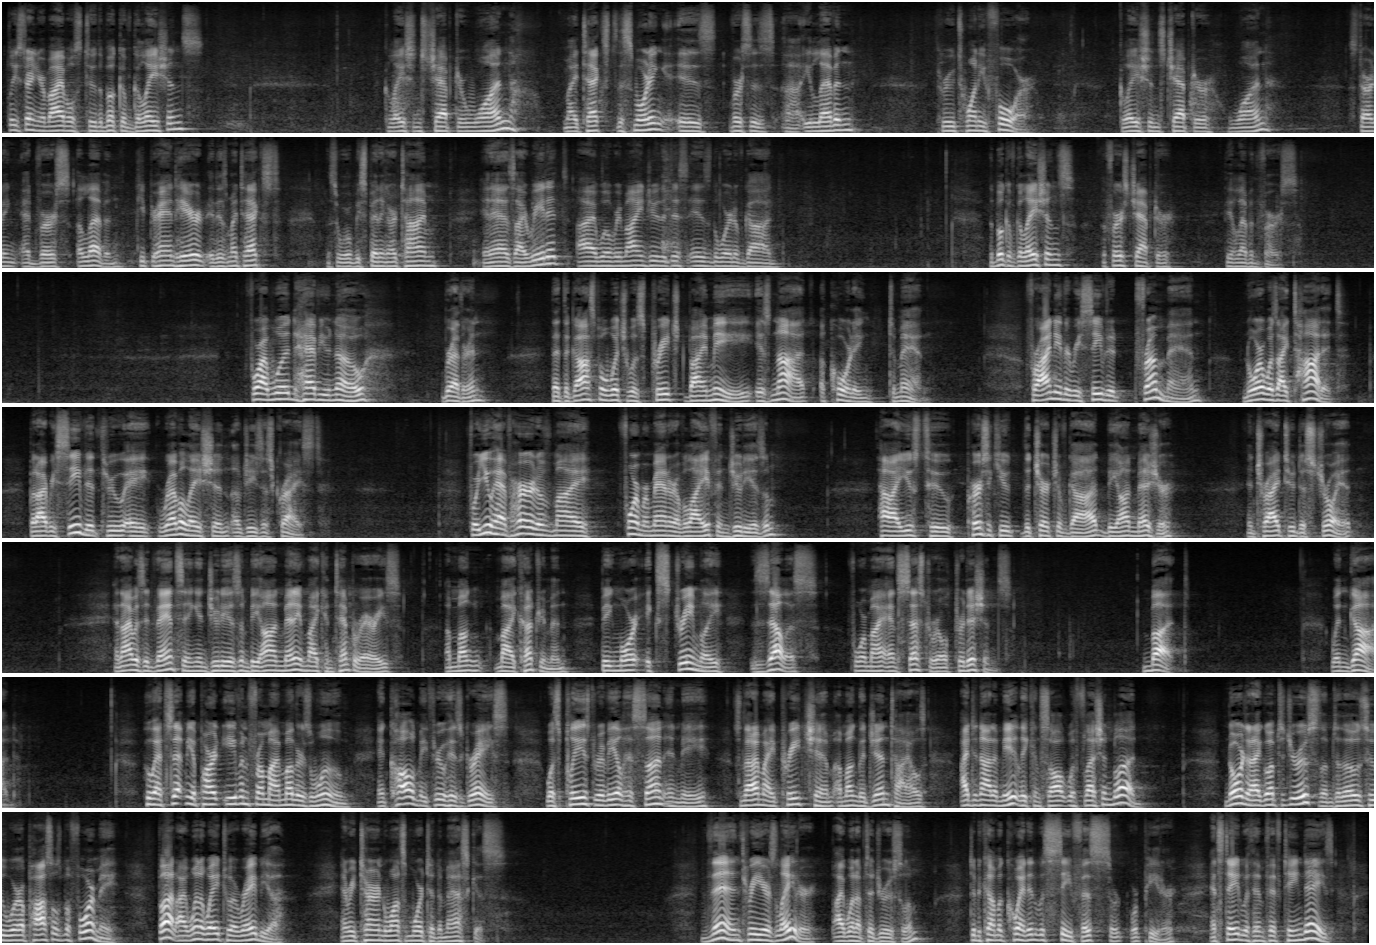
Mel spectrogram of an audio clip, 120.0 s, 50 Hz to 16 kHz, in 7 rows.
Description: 3-16-25-Sermon-Called-By-Grace.mp3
